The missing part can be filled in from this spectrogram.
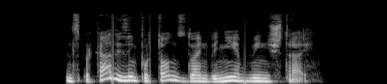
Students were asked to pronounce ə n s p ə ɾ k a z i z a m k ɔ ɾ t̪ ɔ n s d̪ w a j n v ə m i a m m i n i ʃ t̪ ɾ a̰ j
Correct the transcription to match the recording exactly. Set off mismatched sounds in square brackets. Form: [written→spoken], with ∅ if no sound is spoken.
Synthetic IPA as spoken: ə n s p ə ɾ k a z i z [a→i] m [k→p] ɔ ɾ t̪ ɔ n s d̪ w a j n v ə [m→ɲ] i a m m i n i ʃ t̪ ɾ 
